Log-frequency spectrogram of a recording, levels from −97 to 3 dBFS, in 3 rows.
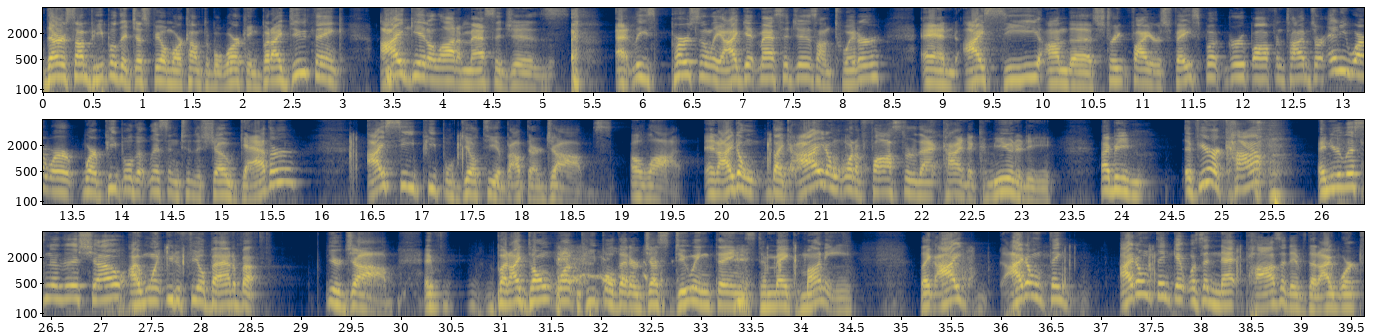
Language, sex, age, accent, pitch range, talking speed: English, male, 30-49, American, 140-195 Hz, 185 wpm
